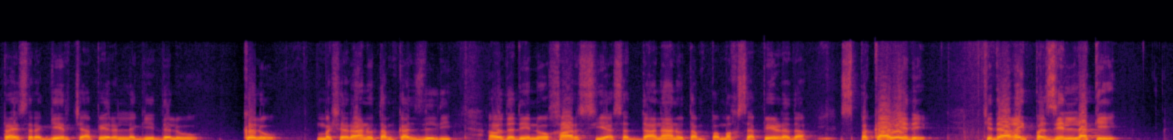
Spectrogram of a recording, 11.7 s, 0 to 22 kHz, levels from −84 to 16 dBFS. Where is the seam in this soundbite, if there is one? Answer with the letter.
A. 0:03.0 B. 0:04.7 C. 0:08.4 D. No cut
C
